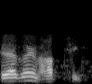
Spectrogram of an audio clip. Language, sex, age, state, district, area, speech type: Bengali, male, 60+, West Bengal, South 24 Parganas, urban, conversation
